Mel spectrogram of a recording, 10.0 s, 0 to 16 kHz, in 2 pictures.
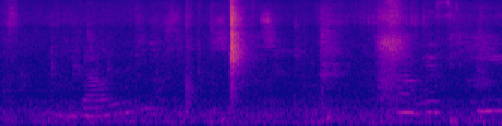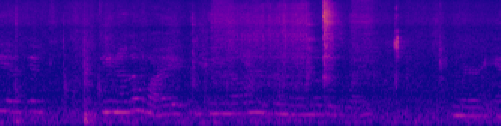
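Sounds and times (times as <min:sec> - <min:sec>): short sharp hiss: 0:03.8 - 0:04.2.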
